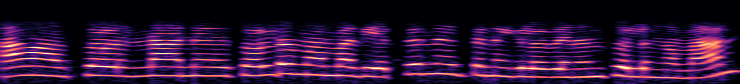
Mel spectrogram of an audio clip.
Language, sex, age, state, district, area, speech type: Tamil, female, 18-30, Tamil Nadu, Cuddalore, rural, conversation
